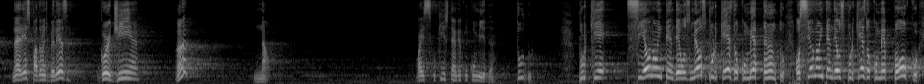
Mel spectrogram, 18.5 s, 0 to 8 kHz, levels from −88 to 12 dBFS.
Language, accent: Portuguese, Brazilian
